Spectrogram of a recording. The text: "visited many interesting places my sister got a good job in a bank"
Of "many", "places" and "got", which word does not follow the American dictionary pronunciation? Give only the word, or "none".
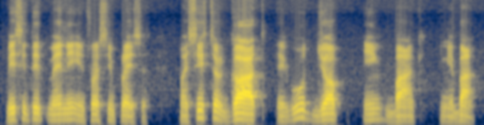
places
